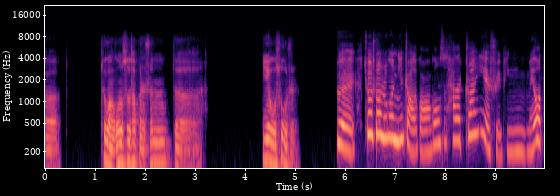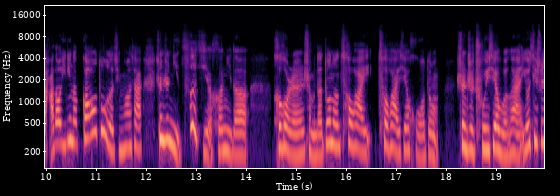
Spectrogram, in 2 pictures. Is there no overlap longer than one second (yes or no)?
yes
